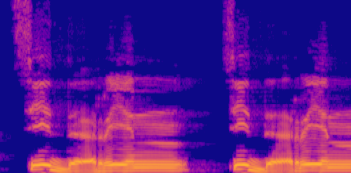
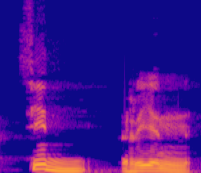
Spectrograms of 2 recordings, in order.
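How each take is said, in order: First: "sidrin" with d bounced, like si-de-rin; correct qalqalah bounce. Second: "sidrin" with d pressed and held, no bounce; wrongly pressed d. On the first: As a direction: let the d in "sidrin" spring into rin. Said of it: "Yang benar adalah". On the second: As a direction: stop on the d of "sidrin", then rin. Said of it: "Tidak boleh dibaca ... ditekan". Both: Shown as a demonstration.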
